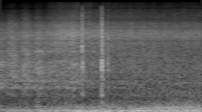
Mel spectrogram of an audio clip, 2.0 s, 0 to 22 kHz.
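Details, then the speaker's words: Old carbureted Land Cruiser started after a long absence (cranked about 10 clicks, pedal pumped slowly 10–12 times, on choke): catches into a low, uneven, struggling idle with clicks. The fan clicks off after about 30 seconds, then the choke is eased in. "There we go. And you can hear it's struggling a little bit, so you just gotta give it like, I don't know, you'll hear like the fan click off after about 30 seconds, and then you can kind of slowly push the choke in and make sure that it idles."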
